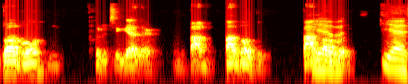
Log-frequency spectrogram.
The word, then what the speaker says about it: BabBubble: Bab bubble. Yeah, but, yeah. So when we pronounce it, it's bab, not babe. It's bab. Bubble. Yeah. Bab bubble. In babe bubble.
